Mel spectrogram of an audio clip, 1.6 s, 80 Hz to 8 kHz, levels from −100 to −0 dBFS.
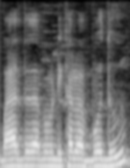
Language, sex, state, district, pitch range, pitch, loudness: Bhojpuri, male, Bihar, East Champaran, 120-125 Hz, 120 Hz, -13 LUFS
